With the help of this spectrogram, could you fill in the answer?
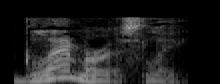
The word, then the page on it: glamorously: British English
